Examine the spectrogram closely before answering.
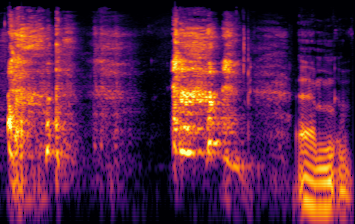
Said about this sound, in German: Dann werde ich das Geheimnis lüften, aber vorher muss ich nochmal husten, ich kriege es jetzt nicht unterdrückt.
